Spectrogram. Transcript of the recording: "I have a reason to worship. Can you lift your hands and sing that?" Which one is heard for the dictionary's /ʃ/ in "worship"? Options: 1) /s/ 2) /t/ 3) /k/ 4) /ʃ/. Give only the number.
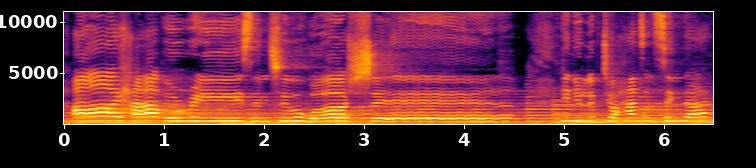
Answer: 4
